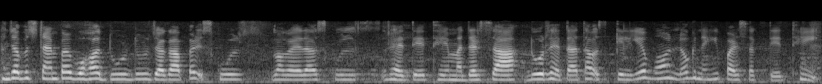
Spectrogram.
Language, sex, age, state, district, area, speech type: Urdu, female, 18-30, Telangana, Hyderabad, urban, spontaneous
